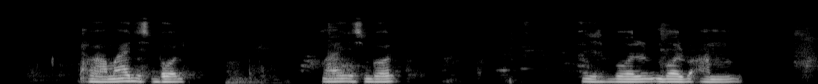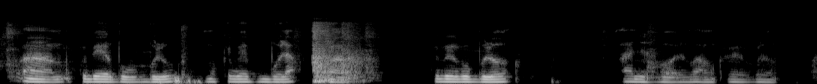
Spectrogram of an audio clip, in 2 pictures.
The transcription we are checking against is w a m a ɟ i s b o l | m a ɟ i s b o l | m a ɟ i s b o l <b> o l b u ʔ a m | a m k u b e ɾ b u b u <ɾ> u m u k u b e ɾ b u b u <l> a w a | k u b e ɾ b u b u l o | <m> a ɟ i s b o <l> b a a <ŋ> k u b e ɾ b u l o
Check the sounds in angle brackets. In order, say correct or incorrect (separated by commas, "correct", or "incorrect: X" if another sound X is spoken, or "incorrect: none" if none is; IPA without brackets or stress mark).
correct, incorrect: l, correct, correct, correct, incorrect: m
